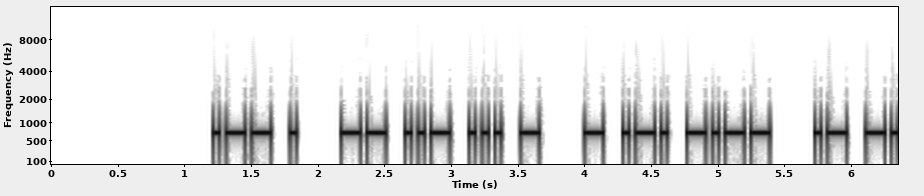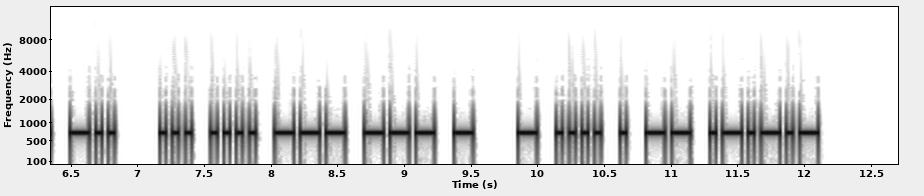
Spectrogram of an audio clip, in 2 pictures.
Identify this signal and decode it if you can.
Morse code, heard as a keyed tone, about 25 wpm, 700 Hz. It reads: WE MUST TRY AND SHOOT THEM.
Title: Sentences from Top 1200 Words 25wpm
